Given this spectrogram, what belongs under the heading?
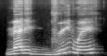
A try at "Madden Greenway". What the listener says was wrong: Madden? Madden Greenway. It ends with an N.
